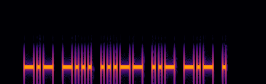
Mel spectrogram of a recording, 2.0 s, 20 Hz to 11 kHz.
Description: Morse code, heard as a keyed tone, about 50 wpm, 700 Hz. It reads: KB3UKE
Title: USA Call Signs Repeated 2x 50wpm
